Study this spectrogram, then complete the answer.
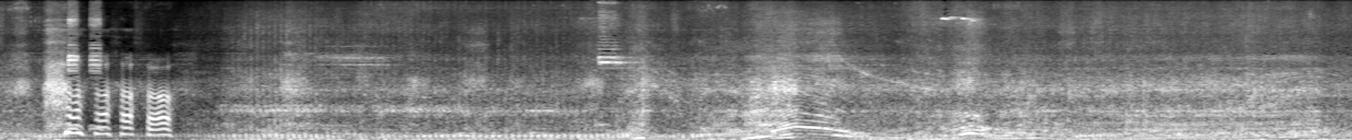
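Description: A motorcycle engine hums steadily while riding at low speed.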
